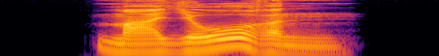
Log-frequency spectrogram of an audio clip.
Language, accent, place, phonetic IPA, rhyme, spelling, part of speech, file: German, Germany, Berlin, [maˈjoːʁən], -oːʁən, Majoren, noun, De-Majoren.ogg
- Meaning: dative plural of Major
